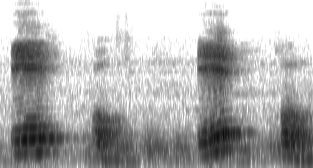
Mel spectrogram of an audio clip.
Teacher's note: इन स्वरों के उच्चारण में मुख द्वार आधा बंद रहता है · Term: अर्ध संवृत स्वर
